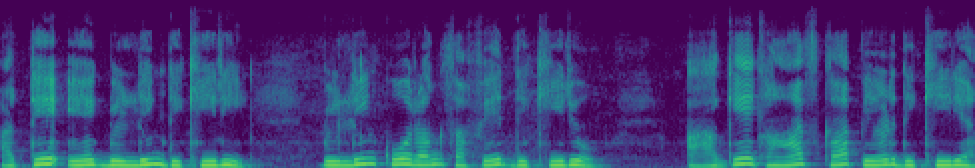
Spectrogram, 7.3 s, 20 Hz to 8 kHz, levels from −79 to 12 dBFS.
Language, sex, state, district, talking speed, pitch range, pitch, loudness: Rajasthani, female, Rajasthan, Nagaur, 125 wpm, 185-225 Hz, 200 Hz, -15 LUFS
